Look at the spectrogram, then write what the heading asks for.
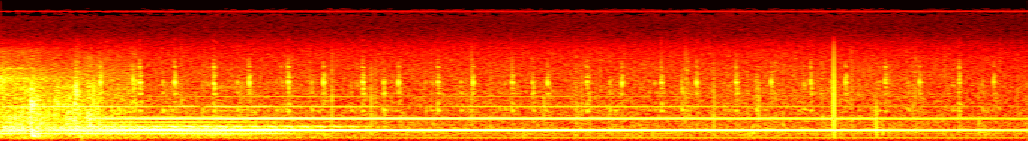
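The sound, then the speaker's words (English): A clock ticks steadily and evenly beside a man lying awake in bed, its light, crisp clicks running throughout over a sustained low humming drone. “Here, he starts the scene in bed with the clock ticking.”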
